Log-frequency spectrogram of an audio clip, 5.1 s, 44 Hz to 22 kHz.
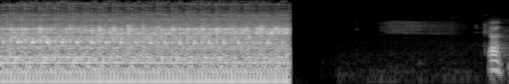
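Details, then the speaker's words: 1986 VW T25, 1.6 JX diesel, after an 8-year rest: even, steady idle clatter at about four beats a second with no knocks, then shut off, blowing a bit of soot with no oil. Healthy. "so blowing a bit of soot out, but all good. There's no oil in there. It's well, very healthy considering it's had an 8-year rest."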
